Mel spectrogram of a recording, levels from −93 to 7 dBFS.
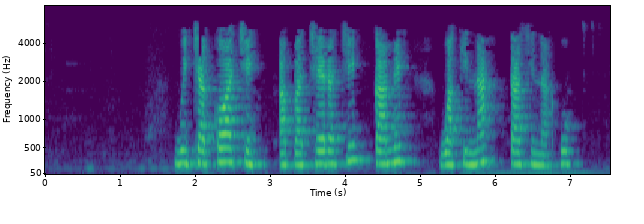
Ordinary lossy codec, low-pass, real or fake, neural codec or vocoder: MP3, 24 kbps; 7.2 kHz; real; none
